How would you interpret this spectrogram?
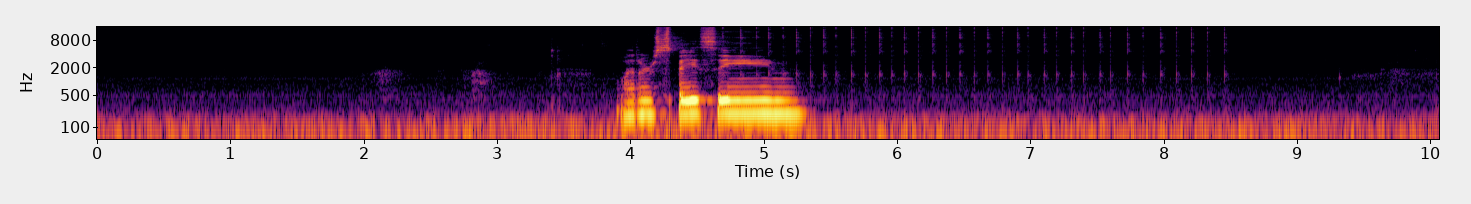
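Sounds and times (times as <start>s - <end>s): rapid mouse clicking: 4.6s - 8.6s.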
